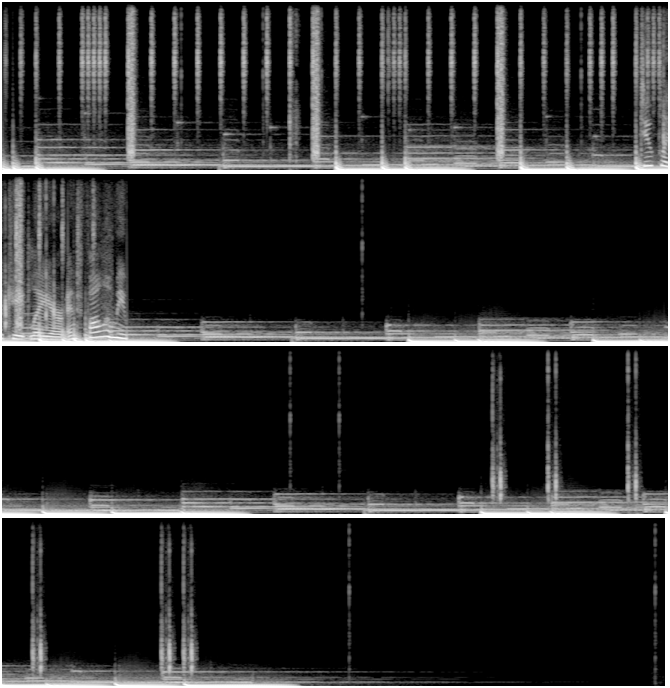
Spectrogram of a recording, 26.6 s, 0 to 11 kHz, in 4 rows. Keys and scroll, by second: 7.0 ctrl+d, 18.3-20.2 typing, 21.5 typing.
